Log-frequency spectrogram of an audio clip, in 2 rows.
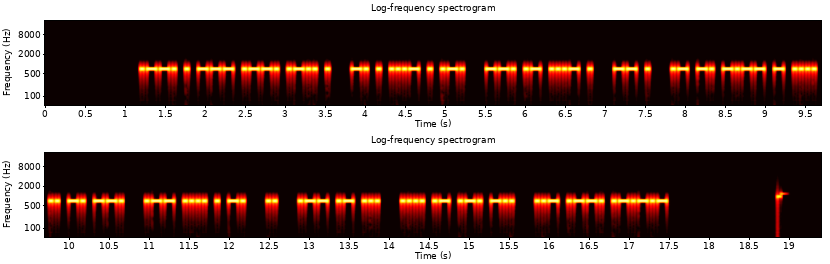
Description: Morse code, heard as a keyed tone, about 30 wpm, 700 Hz. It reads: PEOPLE NEVER GAVE ME ANYTHING WHEN I WAS HARD UP.
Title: Sentences from Top 1000 Words - Review Part 1 - 30wpm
